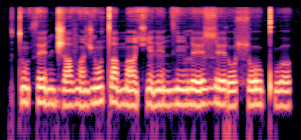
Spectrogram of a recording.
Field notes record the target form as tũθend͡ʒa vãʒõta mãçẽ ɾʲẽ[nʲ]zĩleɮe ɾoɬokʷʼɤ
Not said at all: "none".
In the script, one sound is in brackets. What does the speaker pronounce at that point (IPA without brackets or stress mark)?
n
